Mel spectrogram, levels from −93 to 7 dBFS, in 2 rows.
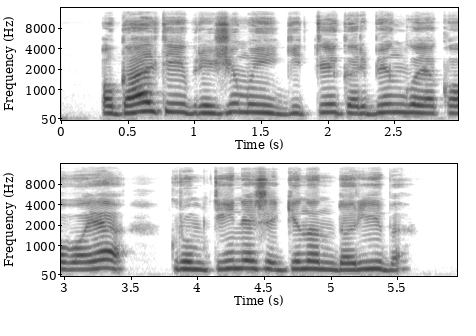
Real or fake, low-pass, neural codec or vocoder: real; 14.4 kHz; none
